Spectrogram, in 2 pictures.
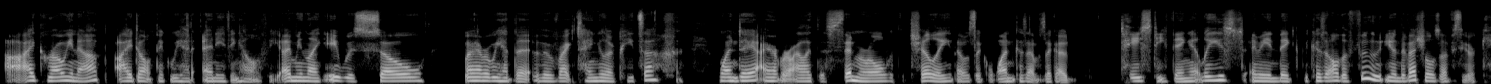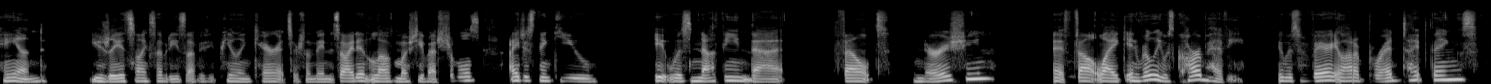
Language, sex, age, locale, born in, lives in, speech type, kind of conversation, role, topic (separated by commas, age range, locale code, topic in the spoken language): English, female, 40-44, en-US, United States, United States, conversation, unstructured, none, Do you think food advertising targets kids unfairly?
